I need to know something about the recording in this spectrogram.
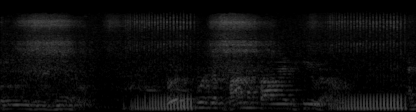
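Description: Boston Terrier snoring in its sleep, breathing in a slow cycle of about two seconds per breath. Each snore rattles, and the loose lips flutter and bubble as it breathes out.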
